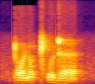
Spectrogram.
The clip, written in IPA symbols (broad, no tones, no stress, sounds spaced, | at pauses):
ʈ ɔ ɳ ɔ ǁ o ɖ ɐ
